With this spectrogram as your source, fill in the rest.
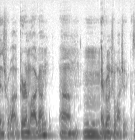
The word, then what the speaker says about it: Gurren Lagann: Gurren Lagann. Everyone should watch it because it's really good. How do you say that one more time? Gurren Lagann.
